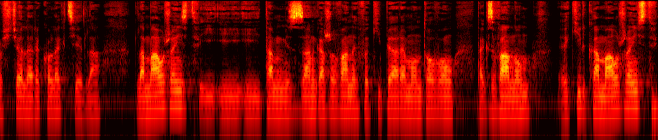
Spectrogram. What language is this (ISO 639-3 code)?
pol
